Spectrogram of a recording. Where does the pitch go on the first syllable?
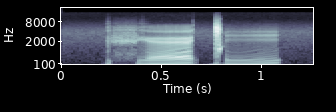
rising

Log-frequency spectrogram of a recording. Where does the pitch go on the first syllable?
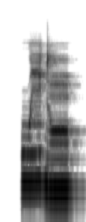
high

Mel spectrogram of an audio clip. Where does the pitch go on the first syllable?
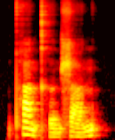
falling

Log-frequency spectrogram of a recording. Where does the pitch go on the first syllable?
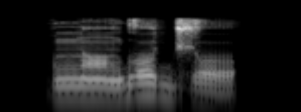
low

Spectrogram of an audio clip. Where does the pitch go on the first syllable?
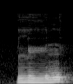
rising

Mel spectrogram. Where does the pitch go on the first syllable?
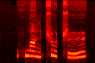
falling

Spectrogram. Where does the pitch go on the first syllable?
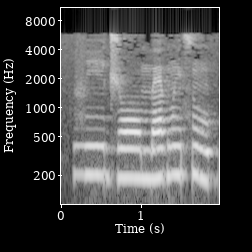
low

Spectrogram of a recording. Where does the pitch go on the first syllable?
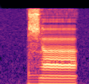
low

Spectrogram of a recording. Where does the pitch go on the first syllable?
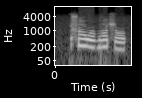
high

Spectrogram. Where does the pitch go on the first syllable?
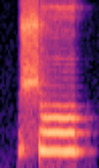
high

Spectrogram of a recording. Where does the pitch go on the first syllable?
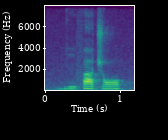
low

